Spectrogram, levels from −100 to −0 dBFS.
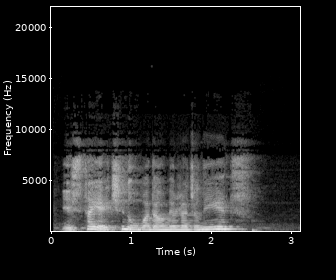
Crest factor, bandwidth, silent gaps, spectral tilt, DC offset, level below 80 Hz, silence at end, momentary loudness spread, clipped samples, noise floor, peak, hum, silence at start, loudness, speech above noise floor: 14 dB; 9.2 kHz; none; -5.5 dB/octave; under 0.1%; -56 dBFS; 0.6 s; 7 LU; under 0.1%; -60 dBFS; -6 dBFS; none; 0.15 s; -19 LUFS; 42 dB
